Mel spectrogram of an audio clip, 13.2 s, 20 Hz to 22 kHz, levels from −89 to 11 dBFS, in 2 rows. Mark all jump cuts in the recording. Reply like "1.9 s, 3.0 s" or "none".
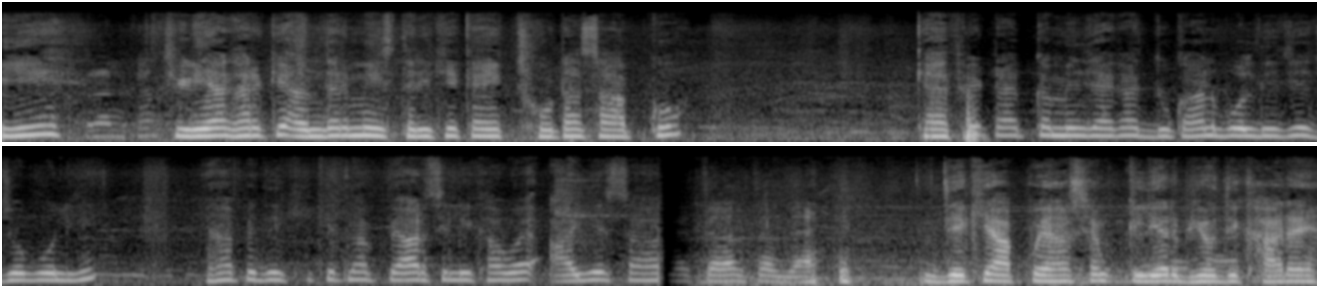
9.9 s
